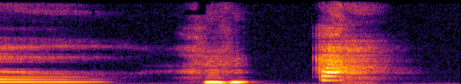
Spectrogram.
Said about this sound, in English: I know you're in there. I can hear you breathing.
